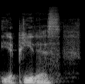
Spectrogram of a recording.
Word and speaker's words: Iapetus: According to my internet Googling, that is the correct pronunciation of this solar system body, which originally comes from the Greek. – I see. And if it's on the internet, it must be true. – Exactly. I also found people from New Jersey who pronounced it Iapetus, but I think we should go with the Greek version.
